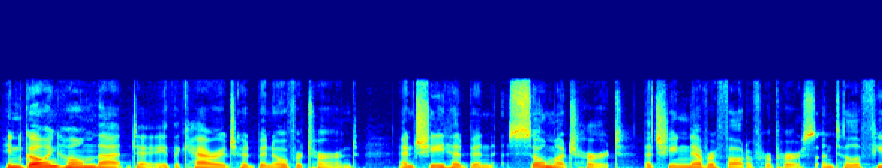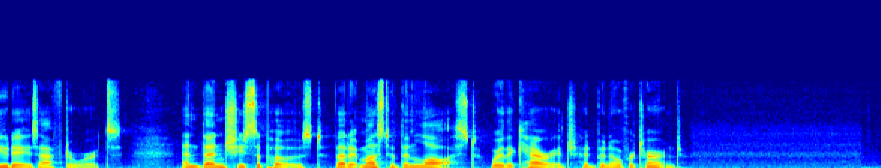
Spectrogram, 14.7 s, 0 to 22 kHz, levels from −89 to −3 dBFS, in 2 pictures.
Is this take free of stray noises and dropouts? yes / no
yes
